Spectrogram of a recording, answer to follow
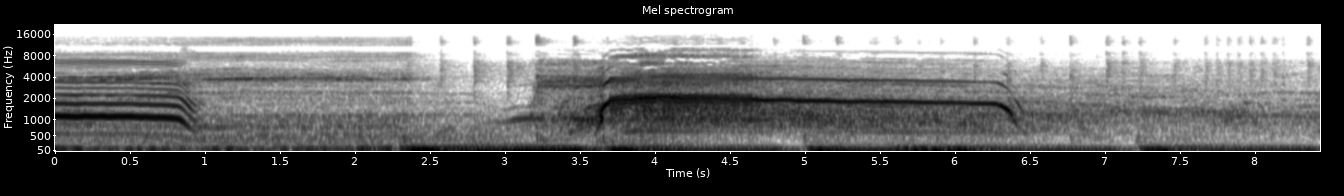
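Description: A concert crowd screaming over deep bass music from the venue's speakers. One shrill held scream cuts off under a second in, and a second long, high scream sweeps up about three and a half seconds in, holds, and stops sharply about three seconds later.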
